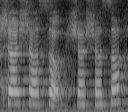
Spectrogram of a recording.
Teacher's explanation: उष्मे किंवा घर्षके या वर्णांचा उच्चार करताना घर्षण होतं, घर्षण निर्माण होतं. जसं की बघा श श स, श श स, असं वाटते की घर्षण निर्माण होते आतमध्ये घशामध्ये आणि घर्षण निर्माण होऊन उष्णता तयार झाल्यासारखी वाटते, त्यामुळे त्यांना उष्मे किंवा घर्षके असं म्हटलं जातं.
